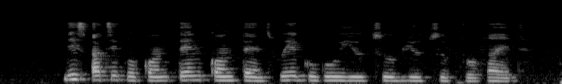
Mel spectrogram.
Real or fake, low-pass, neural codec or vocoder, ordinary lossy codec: real; 7.2 kHz; none; Opus, 64 kbps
